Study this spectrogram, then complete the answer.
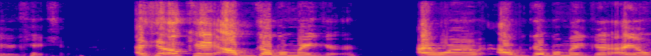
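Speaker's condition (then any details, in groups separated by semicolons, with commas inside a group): Cerebral palsy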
